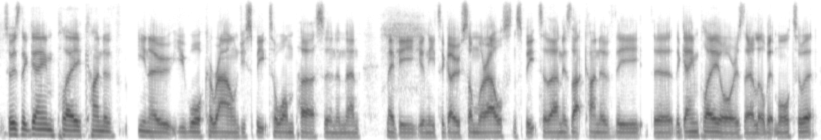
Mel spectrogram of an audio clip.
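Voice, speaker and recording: Guy on a gaming podcast, deep smooth voice, kinda feels for his words, slightly muffled dry sound. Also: little pitch movement, normal speed, fairly bright tone, no echo. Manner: hesitant, searching for words. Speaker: podcast co-host. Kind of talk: casual gaming podcast chat.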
